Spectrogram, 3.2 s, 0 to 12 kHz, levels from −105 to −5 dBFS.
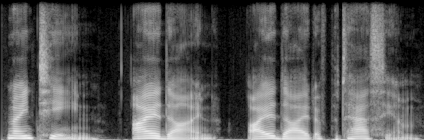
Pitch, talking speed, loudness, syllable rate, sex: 160 Hz, 55 wpm, -19 LUFS, 5.2 syllables/s, female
